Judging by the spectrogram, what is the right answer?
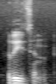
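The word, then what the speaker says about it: risen: राइज की second form होती है वो रोज होती है, थर्ड फॉर्म होती है वो होती है रीजन, इसका जो प्रोनाउंसिएशन है वो क्या बोलेंगे, रीजन।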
